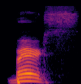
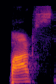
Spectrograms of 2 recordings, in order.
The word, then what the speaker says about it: birds: Birds, আমি কিভাবে উচ্চারণটা করলাম? Birds, বার্ডস না কিন্তু birds, birds, ব er দ birds, মানে এটা কি আর কন্ট্রোল ভাওয়েলে আমরা শিখছি বার্ডস।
